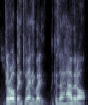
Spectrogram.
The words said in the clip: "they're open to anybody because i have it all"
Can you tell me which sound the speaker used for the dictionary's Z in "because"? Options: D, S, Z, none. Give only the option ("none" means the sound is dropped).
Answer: Z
